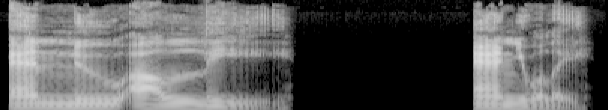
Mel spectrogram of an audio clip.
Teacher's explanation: This word has 4 syllables, and the stress is on that first syllable. The second syllable, it's like you're just saying that letter U, and the third syllable has that schwa, annually.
